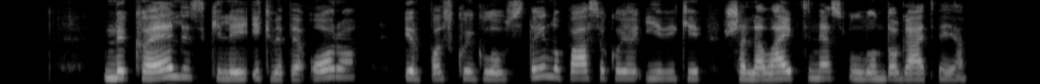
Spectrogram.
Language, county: Lithuanian, Vilnius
